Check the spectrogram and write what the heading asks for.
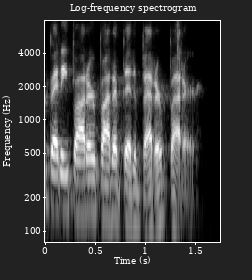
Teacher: b actually is what's known in linguistics as a bilabial meaning you're you're using both your lips to to make that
